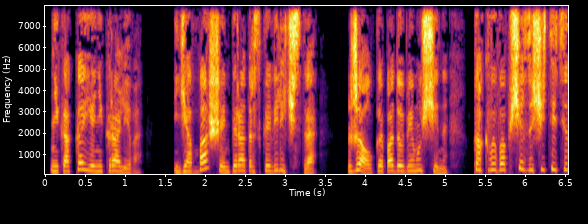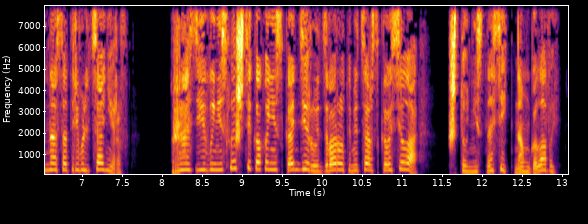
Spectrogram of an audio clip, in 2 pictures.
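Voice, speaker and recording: A woman's voice: sits high, fast talker, no echo, natural voice. A woman reading an audiobook, voicing a playful young woman who puts on a haughty, theatrical manner, in a dry studio.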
